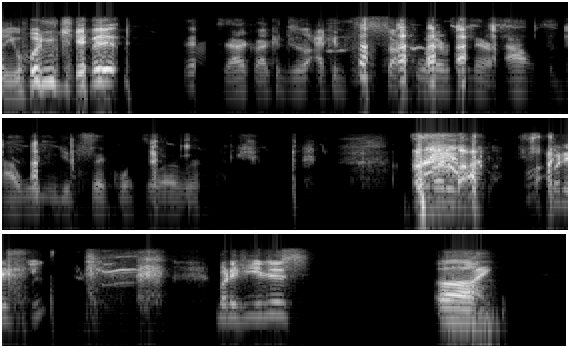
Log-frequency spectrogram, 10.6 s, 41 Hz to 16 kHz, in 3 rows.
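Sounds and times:
speech: 0:00.0 - 0:00.8, 0:01.4 - 0:09.1, 0:09.8 - 0:10.3
laughter: 0:01.6 - 0:04.7, 0:06.1 - 0:08.3
person coughing harshly: 0:06.1 - 0:07.2.

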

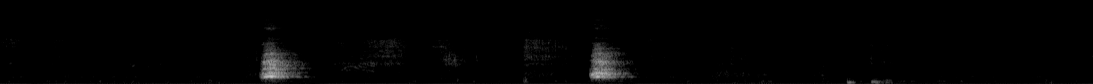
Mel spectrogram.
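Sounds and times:
dog barking in a horror film: 0:02.6 - 0:03.2, 0:05.9 - 0:06.4.

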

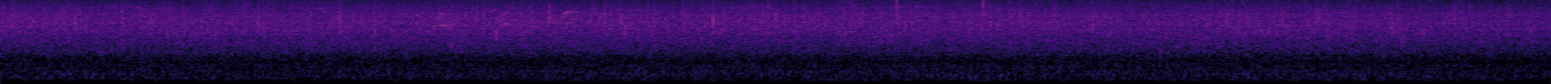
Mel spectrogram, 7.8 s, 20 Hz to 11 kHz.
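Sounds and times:
steady dense rain falling outside an open window: 0:00.0 - 0:07.7.

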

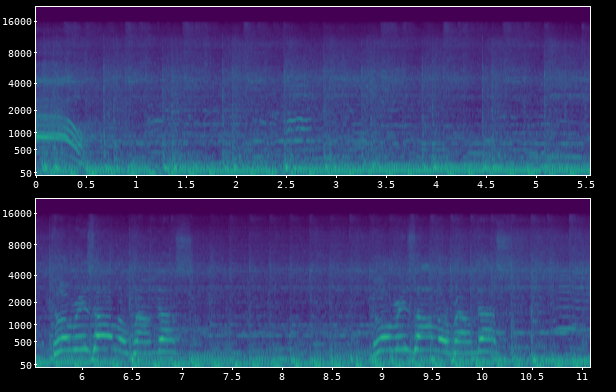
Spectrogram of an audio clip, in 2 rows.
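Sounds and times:
high yell sliding downward: 0:00.0 - 0:00.8
audience screaming and shouting in worship: 0:00.0 - 0:11.0
steady sustained music: 0:00.0 - 0:11.0
speech: 0:05.7 - 0:07.2, 0:08.9 - 0:10.3.

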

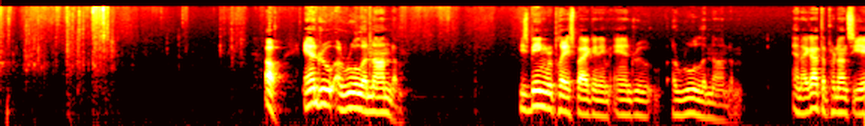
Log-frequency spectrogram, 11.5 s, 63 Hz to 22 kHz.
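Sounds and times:
piece of paper crinkling while someone searches for a note: 0:00.0 - 0:03.4
speech: 0:03.6 - 0:05.4, 0:06.9 - 0:10.0, 0:10.6 - 0:11.5.

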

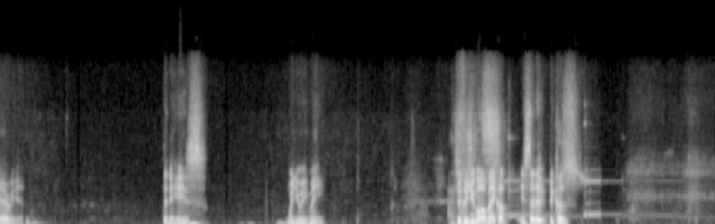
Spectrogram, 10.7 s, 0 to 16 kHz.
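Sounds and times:
speech: 0:00.0 - 0:00.6, 0:02.5 - 0:03.2, 0:04.3 - 0:04.9, 0:06.8 - 0:08.8
soft noise: 0:00.0 - 0:10.7
doorbell ringing with a bright electronic tone: 0:07.6 - 0:10.3.

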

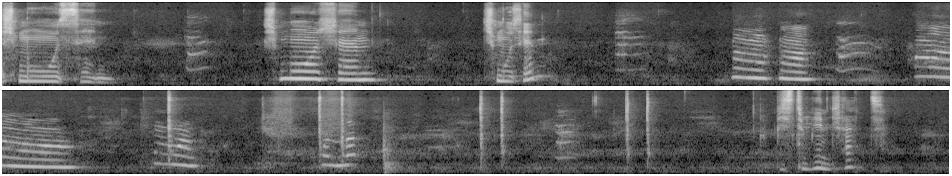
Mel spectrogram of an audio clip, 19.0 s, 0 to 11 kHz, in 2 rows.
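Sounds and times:
speech: 0:00.0 - 0:01.2, 0:02.6 - 0:03.9, 0:04.8 - 0:05.5, 0:07.3 - 0:08.2, 0:12.7 - 0:13.1, 0:17.3 - 0:18.4
male house cat meowing and chirping: 0:01.8 - 0:02.2, 0:06.1 - 0:06.6, 0:08.3 - 0:10.2, 0:11.0 - 0:11.5, 0:14.3 - 0:16.0
soft clicks: 0:14.2 - 0:14.6.

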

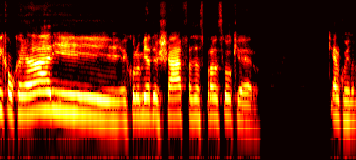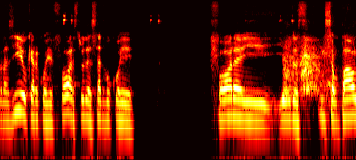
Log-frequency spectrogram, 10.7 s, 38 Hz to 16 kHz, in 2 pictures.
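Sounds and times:
speech: 0:00.0 - 0:04.0, 0:04.9 - 0:07.4, 0:08.5 - 0:10.6
dog barking: 0:09.6 - 0:10.5.

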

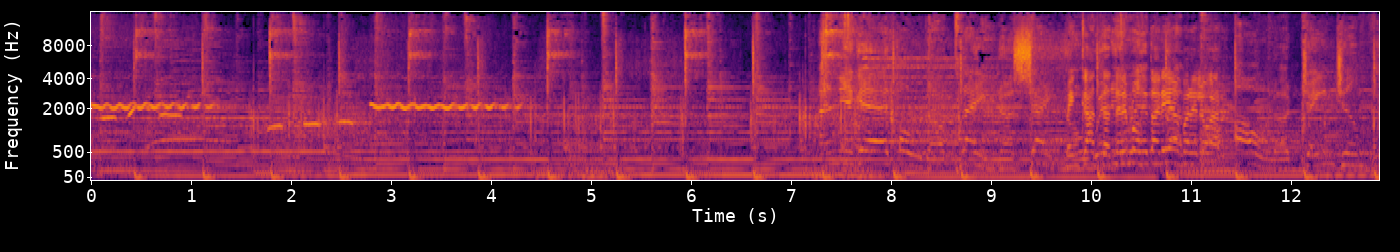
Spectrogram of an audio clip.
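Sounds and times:
person whistling a wavering melody: 0:00.0 - 0:04.7
steady instrumental music with a regular beat: 0:00.0 - 0:12.8
speech: 0:09.8 - 0:11.5.

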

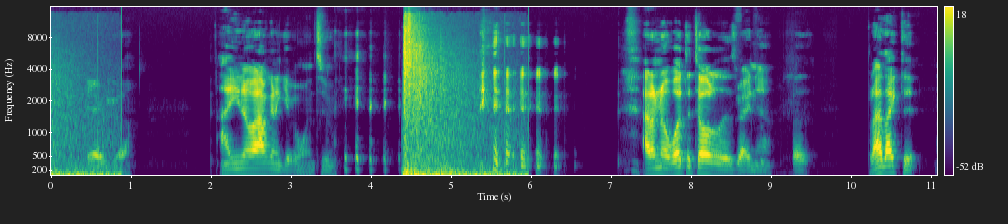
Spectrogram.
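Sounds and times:
small explosion sound effect: 0:00.0 - 0:00.9, 0:04.4 - 0:06.0
speech: 0:02.2 - 0:04.2, 0:05.5 - 0:06.4, 0:07.2 - 0:09.5, 0:10.2 - 0:11.0
laughter: 0:03.6 - 0:04.4, 0:05.4 - 0:06.5.

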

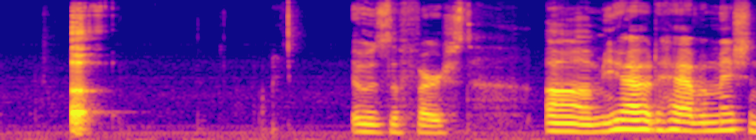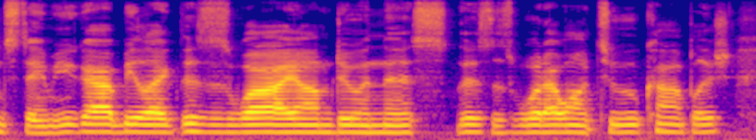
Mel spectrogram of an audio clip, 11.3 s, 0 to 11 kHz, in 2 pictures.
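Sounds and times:
small burp: 0:00.5 - 0:00.9
speech: 0:02.6 - 0:11.3.

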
